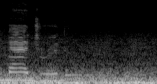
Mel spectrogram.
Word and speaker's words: Madrid: It's called Madrid.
